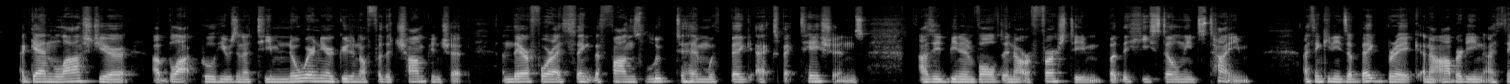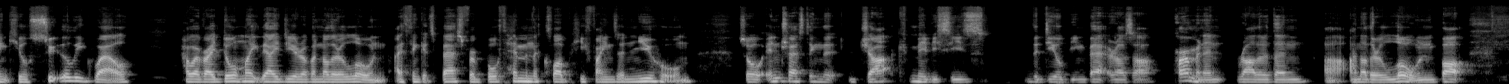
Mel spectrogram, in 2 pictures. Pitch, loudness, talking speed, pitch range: 120 Hz, -22 LUFS, 205 wpm, 115-130 Hz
